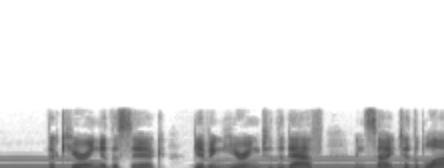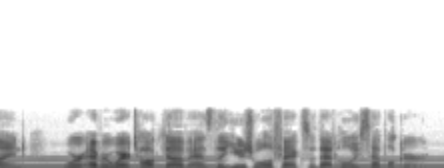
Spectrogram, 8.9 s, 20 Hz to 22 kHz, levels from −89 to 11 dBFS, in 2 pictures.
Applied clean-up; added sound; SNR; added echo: none; Wind instrument, woodwind instrument; 14 dB; none.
